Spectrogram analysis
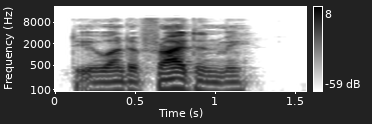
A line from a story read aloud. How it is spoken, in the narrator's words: The lieutenant laughed harshly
